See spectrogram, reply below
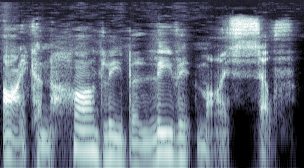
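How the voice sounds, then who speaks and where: A man voicing an excitable, self-absorbed storybook father, jubilant and breathy, drawing out his words. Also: medium pitch, slow pace, no room sound, clean studio sound, heavily acted. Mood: triumphant.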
